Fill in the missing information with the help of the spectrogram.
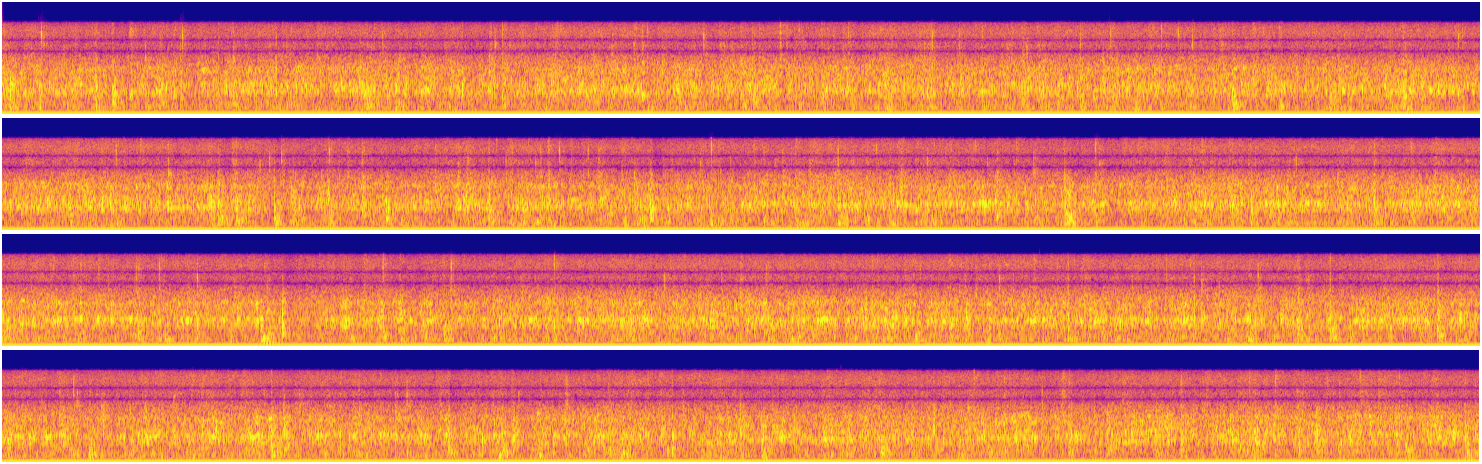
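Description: Hailstorm: hail and heavy rain falling hard on cars and the hail-covered ground, a loud, steady, dense hiss with no let-up.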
